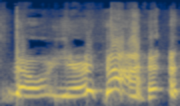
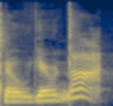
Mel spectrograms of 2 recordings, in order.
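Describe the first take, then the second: First: High, slow mock refusal through laughter; stretched, squealed denial with laughing; imitating boss while laughing. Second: Lightly voiced boss shutting it down; imitating boss. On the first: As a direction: crack up while playing the boss. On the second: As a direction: lower mock refusal. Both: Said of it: "then my boss is like".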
